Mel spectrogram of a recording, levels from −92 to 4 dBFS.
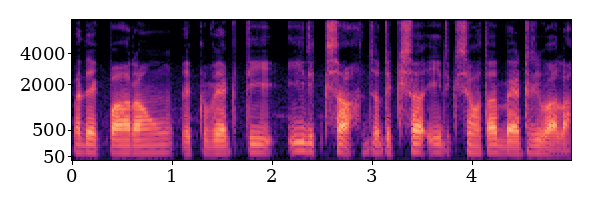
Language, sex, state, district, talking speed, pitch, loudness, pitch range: Hindi, male, Delhi, New Delhi, 215 wpm, 105 Hz, -20 LUFS, 105-115 Hz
